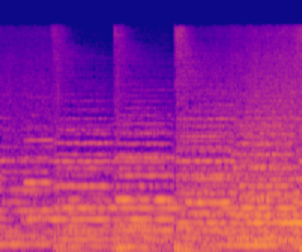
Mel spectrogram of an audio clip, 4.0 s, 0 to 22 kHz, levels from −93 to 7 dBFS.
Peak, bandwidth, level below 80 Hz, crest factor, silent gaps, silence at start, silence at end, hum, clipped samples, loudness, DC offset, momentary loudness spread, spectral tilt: -4 dBFS; 15 kHz; -36 dBFS; 18 dB; none; 0 s; 0 s; none; under 0.1%; -23 LUFS; under 0.1%; 7 LU; -6 dB/octave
